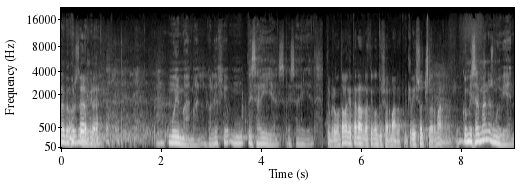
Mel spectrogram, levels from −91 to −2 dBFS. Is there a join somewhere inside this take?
yes; 2 cuts; at 2.6 s, 5.2 s

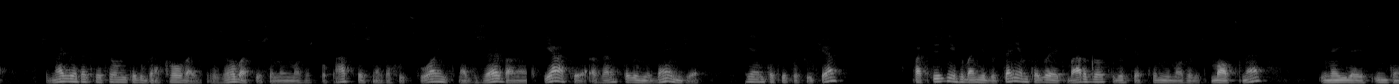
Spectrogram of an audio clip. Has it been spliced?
yes; 6 cuts; at 2.0 s, 4.5 s, 5.3 s, 5.9 s, 7.5 s, 9.1 s

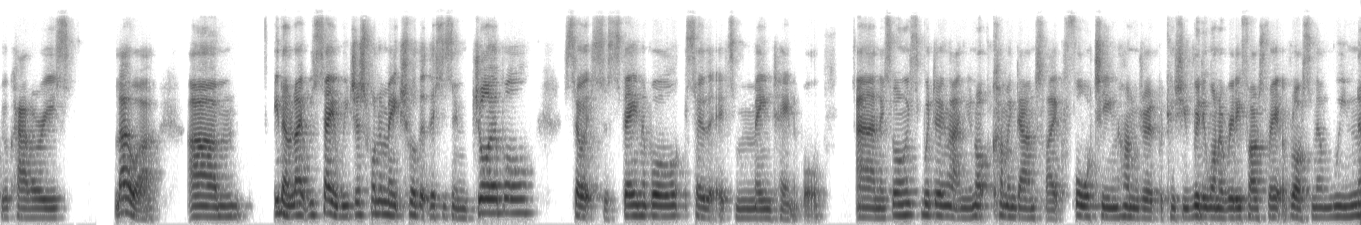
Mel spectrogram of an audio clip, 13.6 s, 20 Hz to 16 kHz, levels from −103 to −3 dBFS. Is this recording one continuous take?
yes; 0 cuts

